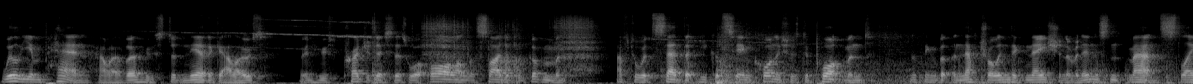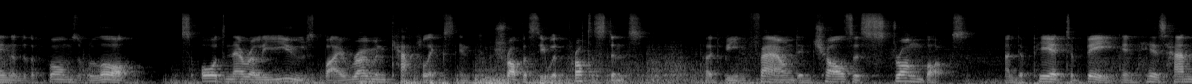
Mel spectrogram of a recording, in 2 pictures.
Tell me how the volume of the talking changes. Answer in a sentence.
The loudness of the talking stays about the same.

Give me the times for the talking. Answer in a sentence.
You can hear the talking from 0.0 to 23.8 s.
